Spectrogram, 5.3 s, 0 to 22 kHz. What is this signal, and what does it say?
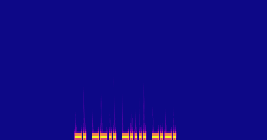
Morse code, heard as a keyed tone, about 28 wpm, 700 Hz. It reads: NZ6C
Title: USA Call Signs - 4 Characters - Repeated 2x - 28wpm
